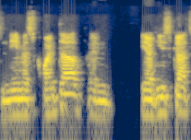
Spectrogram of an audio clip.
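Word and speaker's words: Neemias Queta: if want to say his nam's pronounced nemis quenta and you know he's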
